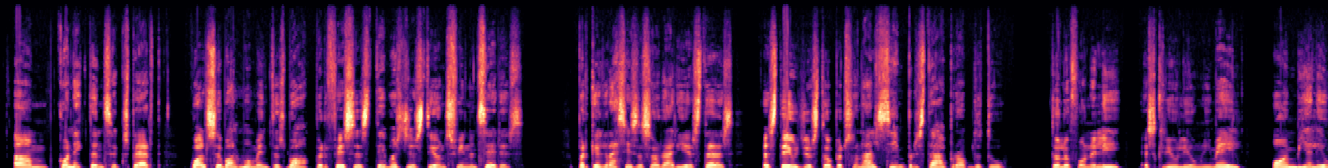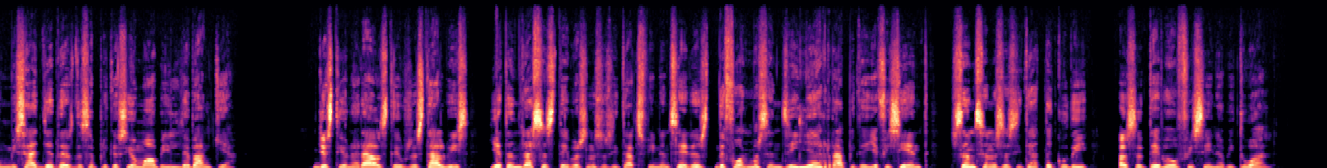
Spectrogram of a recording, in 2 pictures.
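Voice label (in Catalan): catalan female; bankia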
